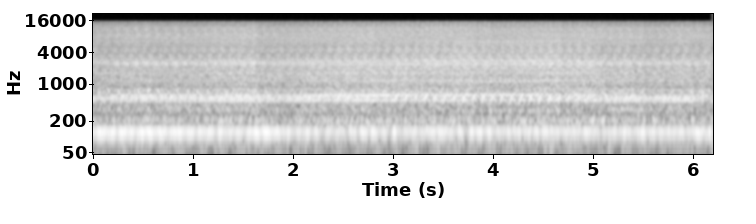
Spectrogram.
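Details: 1949 Chevy 3100 idling after swapping its Pertronix Flamethrower distributor advance springs to high-range copper for earlier mechanical advance; smooth, even low rumble idling slightly high, seemingly from the added advance, no misses or knocks, seeming to start easier.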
